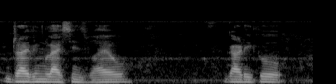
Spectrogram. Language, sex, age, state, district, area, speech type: Nepali, male, 30-45, West Bengal, Kalimpong, rural, spontaneous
